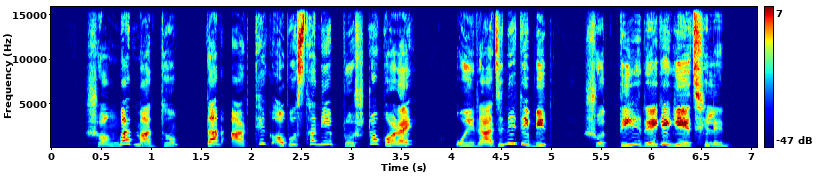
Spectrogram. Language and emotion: Bengali, angry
